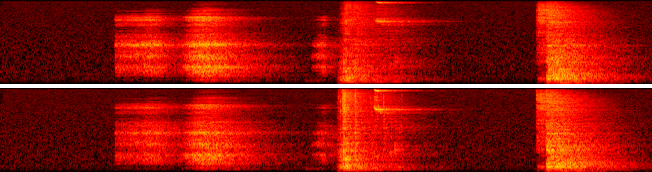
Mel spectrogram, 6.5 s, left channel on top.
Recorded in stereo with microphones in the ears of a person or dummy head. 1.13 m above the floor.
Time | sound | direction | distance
1.1 | breathing | 25° left (ahead or behind) | 1.5 m
3.4 | a squeak | 75° right (ahead or behind) | 0.9 m
5.4 | a door slam | 35° right (ahead or behind) | 6 m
